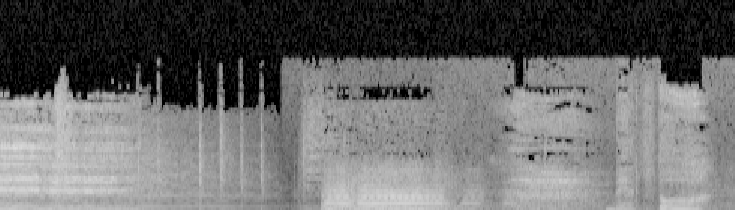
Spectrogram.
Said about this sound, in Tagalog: Nandito na tayo sa terminal ng bus.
